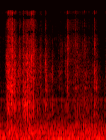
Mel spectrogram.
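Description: Faint crinkling and rustling of the chip's packaging being handled, a few soft separate rustles.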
